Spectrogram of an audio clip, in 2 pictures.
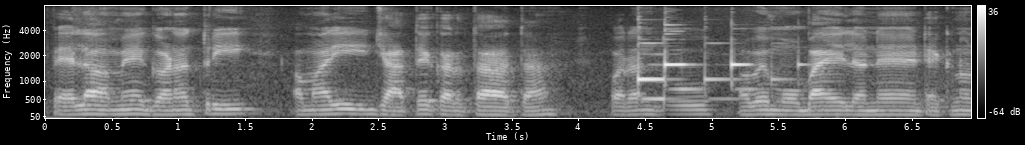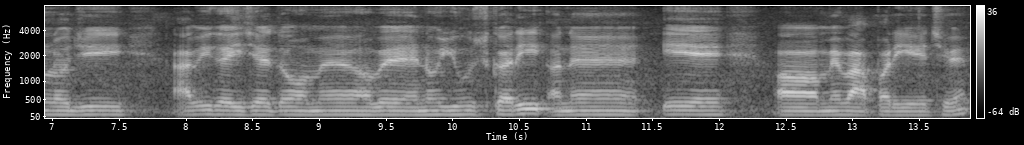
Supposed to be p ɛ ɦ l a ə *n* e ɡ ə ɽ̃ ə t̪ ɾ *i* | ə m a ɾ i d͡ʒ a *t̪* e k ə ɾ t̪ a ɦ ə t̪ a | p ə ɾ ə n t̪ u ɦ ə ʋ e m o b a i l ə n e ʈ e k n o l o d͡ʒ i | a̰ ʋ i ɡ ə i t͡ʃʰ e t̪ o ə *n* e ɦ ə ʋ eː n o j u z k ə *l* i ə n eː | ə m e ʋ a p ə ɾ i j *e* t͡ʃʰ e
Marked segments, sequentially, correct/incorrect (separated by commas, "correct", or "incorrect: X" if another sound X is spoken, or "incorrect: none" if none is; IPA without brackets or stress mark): incorrect: m, correct, correct, incorrect: m, incorrect: ɾ, correct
